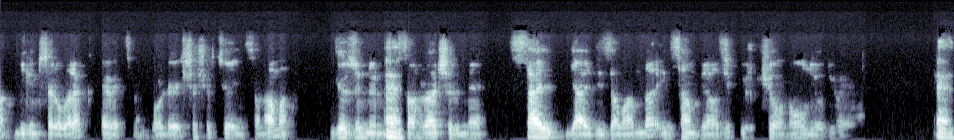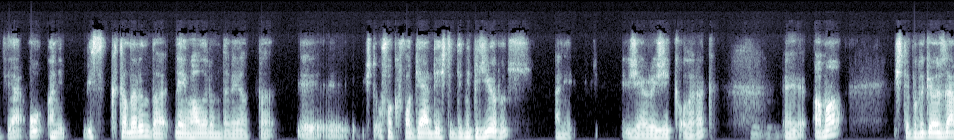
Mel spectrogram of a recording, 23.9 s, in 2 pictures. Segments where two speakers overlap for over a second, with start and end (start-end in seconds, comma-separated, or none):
none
